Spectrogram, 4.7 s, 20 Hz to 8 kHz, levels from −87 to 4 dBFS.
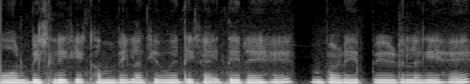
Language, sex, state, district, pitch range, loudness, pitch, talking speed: Hindi, female, Chhattisgarh, Bastar, 215-225 Hz, -15 LUFS, 220 Hz, 180 wpm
